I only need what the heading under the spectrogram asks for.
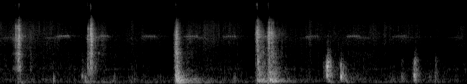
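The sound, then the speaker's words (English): A door is unlocked and opened: a series of sharp clicks and clunks from the lock and latch, spaced irregularly over a few seconds, with a faint high whine in the background and no voices. “Open the door, Ruth. Hurry.”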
